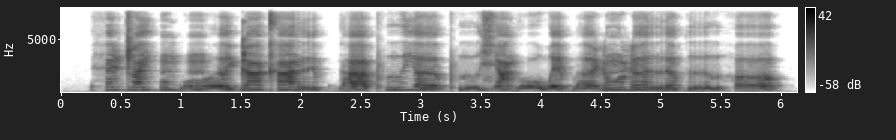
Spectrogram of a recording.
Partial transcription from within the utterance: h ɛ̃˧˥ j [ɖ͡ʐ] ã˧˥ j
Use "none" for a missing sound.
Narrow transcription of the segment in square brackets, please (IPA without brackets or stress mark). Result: ɖ͡ʐ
